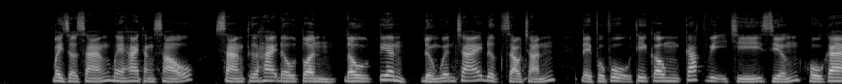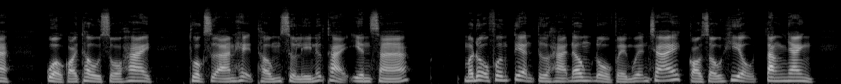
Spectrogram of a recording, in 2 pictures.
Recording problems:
none

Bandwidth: 18.5 kHz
